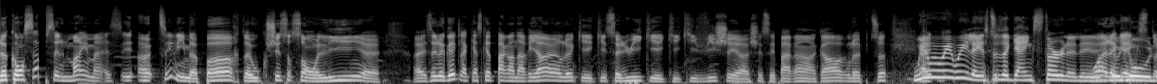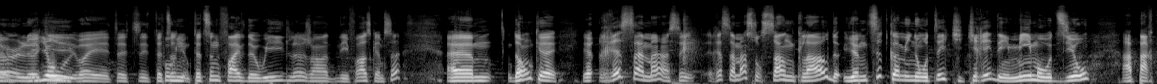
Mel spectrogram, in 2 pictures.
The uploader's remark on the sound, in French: Live au Geekulture. Pour la deuxième édition du Festival Geekulture de Lanaudière, j'ai été invité à faire mon podcast en direct sous la tente devant public!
